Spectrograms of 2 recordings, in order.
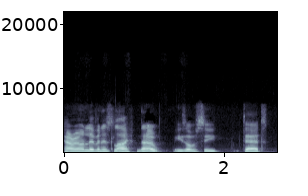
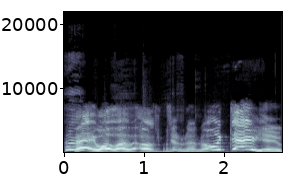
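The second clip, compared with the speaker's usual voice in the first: mock high, swooping, drawn-out squeal of startled outrage; 12 semitones higher, 5 dB louder than usual. Acting out a sudden startled reaction after a teasing joke: mock startled outrage. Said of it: "It sounded like someone surprisingly put a thumb up your bum".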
